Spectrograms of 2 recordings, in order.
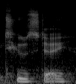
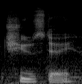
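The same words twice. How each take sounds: First: It is said in a non-British accent. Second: It is said in a British accent.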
